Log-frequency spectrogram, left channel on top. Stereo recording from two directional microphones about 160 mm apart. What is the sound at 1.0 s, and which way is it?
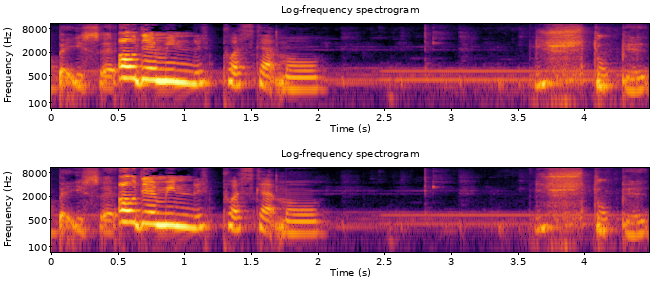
Speech, 35° right (ahead or behind).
